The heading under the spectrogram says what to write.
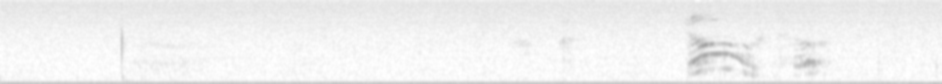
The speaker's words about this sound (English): Yeah, you can hear that dog. Yeah. What's that dog moaning about? Because we're up here and she's not. And she's too stupid to follow us.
